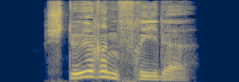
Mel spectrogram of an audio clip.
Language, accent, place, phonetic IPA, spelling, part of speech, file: German, Germany, Berlin, [ˈʃtøːʁənˌfʁiːdə], Störenfriede, noun, De-Störenfriede.ogg
- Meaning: nominative/accusative/genitive plural of Störenfried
